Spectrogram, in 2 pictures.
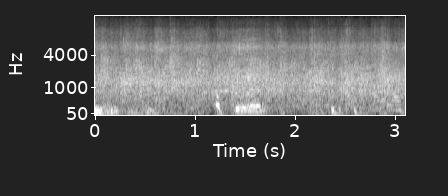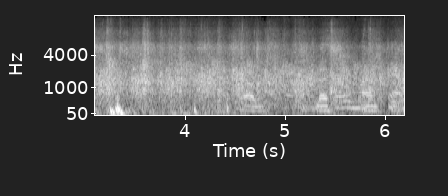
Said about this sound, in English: Let's put our hands together and give her a warm welcome here this morning.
